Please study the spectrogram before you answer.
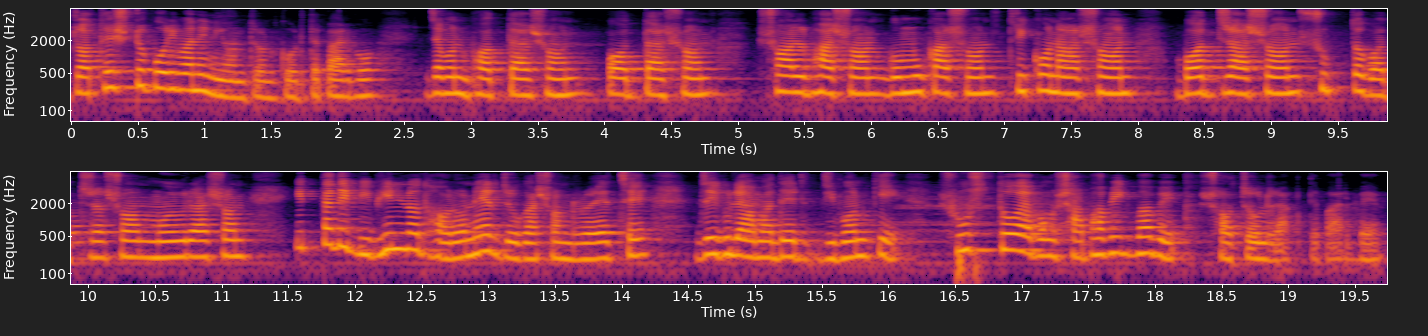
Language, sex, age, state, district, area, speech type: Bengali, female, 18-30, West Bengal, Purulia, urban, spontaneous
